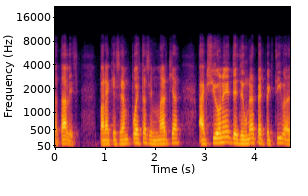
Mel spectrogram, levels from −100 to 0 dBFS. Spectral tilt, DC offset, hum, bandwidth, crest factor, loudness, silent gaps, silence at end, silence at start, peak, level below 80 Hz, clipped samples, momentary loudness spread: -7 dB/octave; under 0.1%; none; 9 kHz; 16 dB; -17 LUFS; none; 0 s; 0 s; 0 dBFS; -56 dBFS; under 0.1%; 7 LU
